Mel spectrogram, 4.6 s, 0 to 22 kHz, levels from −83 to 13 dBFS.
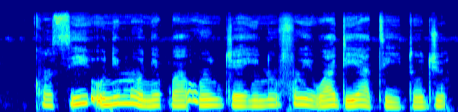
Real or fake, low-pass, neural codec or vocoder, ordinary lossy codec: real; 14.4 kHz; none; none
